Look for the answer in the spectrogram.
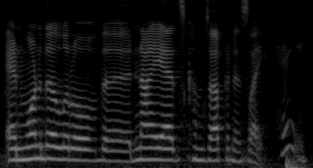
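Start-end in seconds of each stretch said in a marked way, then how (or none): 2.8-3.1 soft naiad voice. Retold or imitated. Naiad quietly telling Percy to scoop sand, soft and hushed. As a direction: murmur it like a gentle water spirit.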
